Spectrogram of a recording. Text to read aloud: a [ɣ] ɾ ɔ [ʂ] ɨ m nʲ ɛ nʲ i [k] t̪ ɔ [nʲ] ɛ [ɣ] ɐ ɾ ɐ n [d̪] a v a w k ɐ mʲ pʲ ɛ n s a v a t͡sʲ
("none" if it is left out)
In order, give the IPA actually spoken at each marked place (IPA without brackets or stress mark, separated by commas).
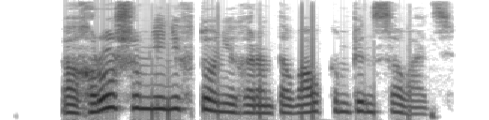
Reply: ɣ, ʂ, x, nʲ, ɣ, t̪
